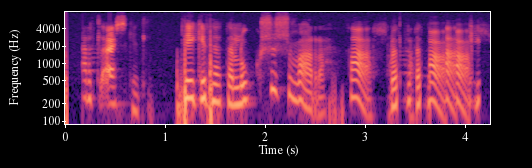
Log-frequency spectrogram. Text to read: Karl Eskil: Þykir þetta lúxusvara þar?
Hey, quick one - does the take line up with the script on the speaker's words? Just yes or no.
no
